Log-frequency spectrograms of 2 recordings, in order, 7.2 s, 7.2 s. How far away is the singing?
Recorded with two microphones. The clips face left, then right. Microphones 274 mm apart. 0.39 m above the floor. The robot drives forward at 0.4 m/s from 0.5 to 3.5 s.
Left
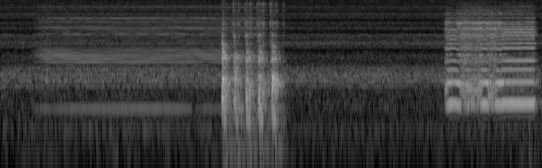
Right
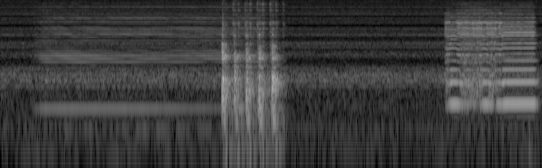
No singing in this recording.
